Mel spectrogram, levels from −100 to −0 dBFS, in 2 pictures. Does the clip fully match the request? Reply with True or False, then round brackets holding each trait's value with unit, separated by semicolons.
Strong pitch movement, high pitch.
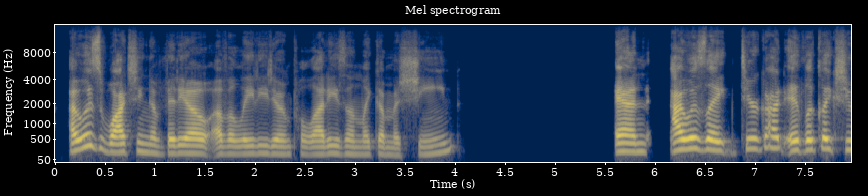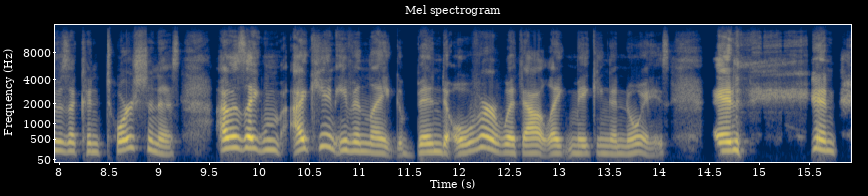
True (6.5 semitones; 195 Hz)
